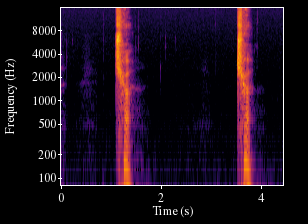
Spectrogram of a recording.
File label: "cha", Sanskrit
